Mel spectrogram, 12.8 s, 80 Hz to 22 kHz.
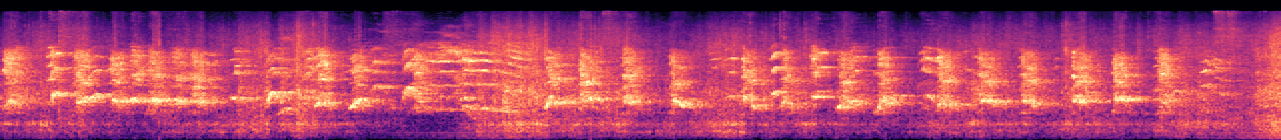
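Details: Eight-week-old Malinois litter, socialized daily, July 2015: dense, shrill yipping and yapping, about two to three calls a second, with occasional whining squeals among the overlapping voices.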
